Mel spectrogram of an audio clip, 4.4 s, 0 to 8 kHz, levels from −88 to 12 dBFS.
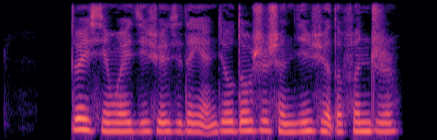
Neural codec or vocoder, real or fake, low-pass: none; real; 7.2 kHz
